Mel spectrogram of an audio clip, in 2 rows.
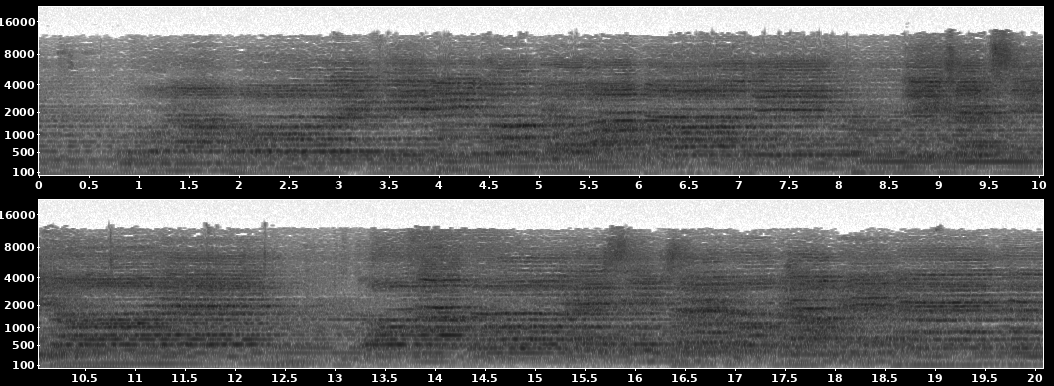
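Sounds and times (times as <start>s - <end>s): church choir singing a hymn: 0.0s - 20.0s.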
